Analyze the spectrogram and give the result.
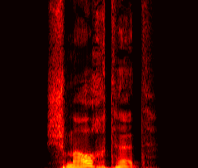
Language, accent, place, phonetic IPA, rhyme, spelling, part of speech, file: German, Germany, Berlin, [ˈʃmaʊ̯xtət], -aʊ̯xtət, schmauchtet, verb, De-schmauchtet.ogg
- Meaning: inflection of schmauchen: 1. second-person plural preterite 2. second-person plural subjunctive II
